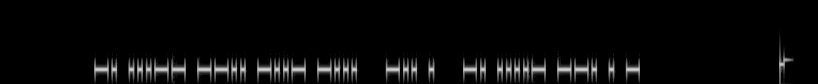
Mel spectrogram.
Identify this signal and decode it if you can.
Morse code, heard as a keyed tone, about 28 wpm, 700 Hz. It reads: N3ZXB DE N4GET
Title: USA Callsign DE Callsign - 5 Characters - 28wpm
